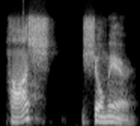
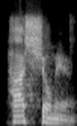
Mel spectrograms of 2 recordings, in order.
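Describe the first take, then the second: First: The word is said slowly, split into parts. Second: The word is said quickly, with a held sh. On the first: The speaker calls it wrong. "I don't want you to say it like Hosh shomer. You don't say it like that" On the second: The speaker calls it right. "You have to say it faster"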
